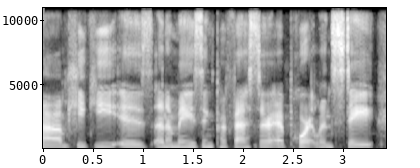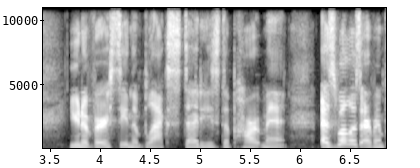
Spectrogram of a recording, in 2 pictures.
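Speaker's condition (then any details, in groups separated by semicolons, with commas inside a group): No condition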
